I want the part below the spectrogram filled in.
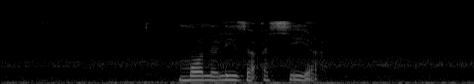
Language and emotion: Russian, neutral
